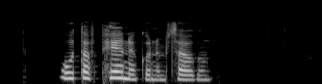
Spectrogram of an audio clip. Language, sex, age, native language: Icelandic, female, 40-49, Icelandic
